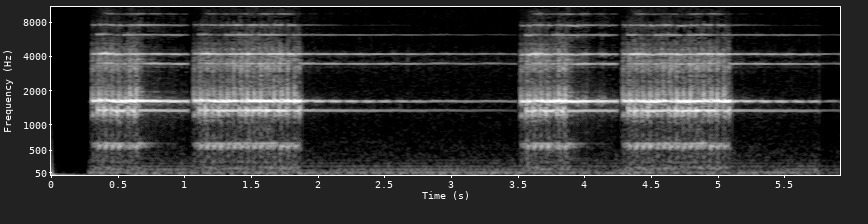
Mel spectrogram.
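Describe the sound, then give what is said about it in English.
A telephone bell rings in two loud double bursts separated by a short silence, a bright metallic jangle with no voices, opening a 1966 song. “And it just seems like a perfect way to start off a bunch of songs about phones.”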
